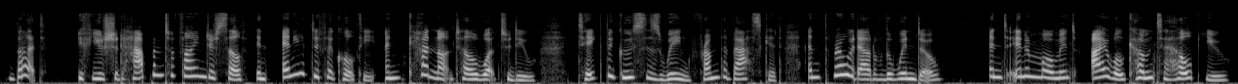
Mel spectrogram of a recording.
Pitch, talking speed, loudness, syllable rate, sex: 285 Hz, 200 wpm, -22 LUFS, 5.2 syllables/s, female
